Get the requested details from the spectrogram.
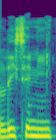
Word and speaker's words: listening: I prefer listening to classical music. – Yeah, listening. Dos sílabas, no más. – Listening. – Estás diciendo listening. Listening, two syllables.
